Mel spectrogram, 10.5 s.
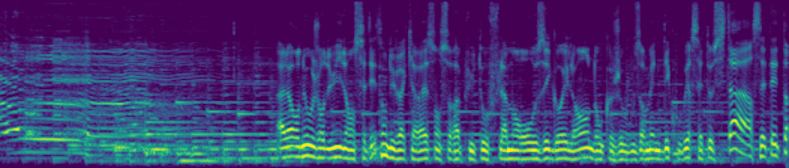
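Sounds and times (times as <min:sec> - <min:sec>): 
red deer stag bellowing during rut: 0:00.0 - 0:03.3
speech: 0:03.8 - 0:10.5.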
